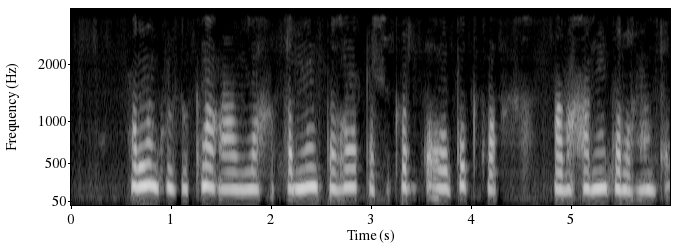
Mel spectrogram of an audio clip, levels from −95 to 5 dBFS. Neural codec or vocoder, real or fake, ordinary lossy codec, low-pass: codec, 16 kHz, 1 kbps, FreqCodec, larger model; fake; none; 3.6 kHz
